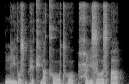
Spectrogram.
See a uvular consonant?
no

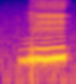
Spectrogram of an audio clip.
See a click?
no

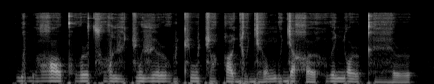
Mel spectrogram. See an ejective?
no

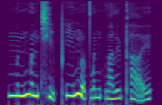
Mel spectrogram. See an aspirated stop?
yes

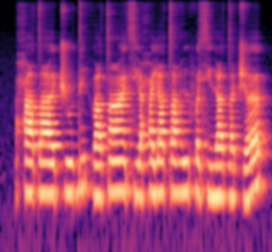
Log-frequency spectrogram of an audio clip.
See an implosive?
no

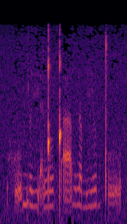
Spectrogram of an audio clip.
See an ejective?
yes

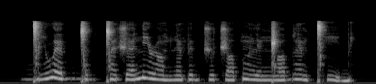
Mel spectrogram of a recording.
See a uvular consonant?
no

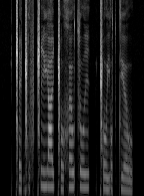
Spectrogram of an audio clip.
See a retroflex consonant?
no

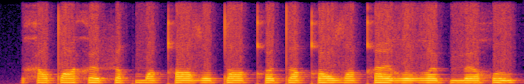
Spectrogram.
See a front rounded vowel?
yes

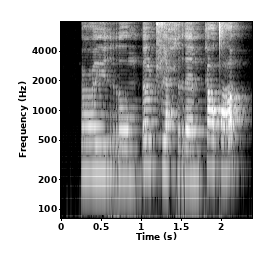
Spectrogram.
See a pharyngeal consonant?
yes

